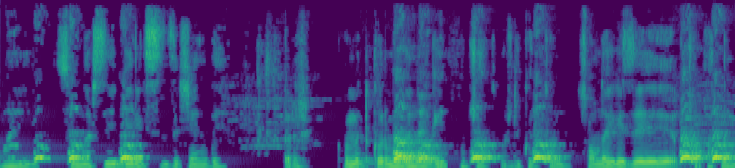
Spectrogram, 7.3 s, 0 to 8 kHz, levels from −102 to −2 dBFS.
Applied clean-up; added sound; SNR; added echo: classical method spectral subtraction.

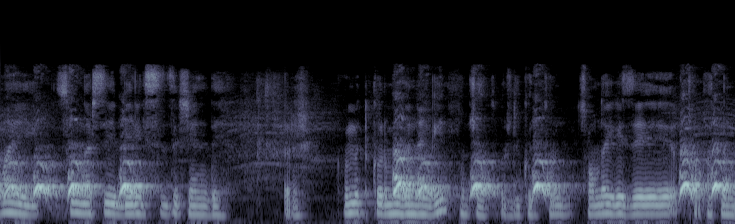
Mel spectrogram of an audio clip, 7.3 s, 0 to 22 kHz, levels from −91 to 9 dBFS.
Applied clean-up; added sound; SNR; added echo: none; Bark / Livestock, farm animals, working animals; -5 dB; none.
